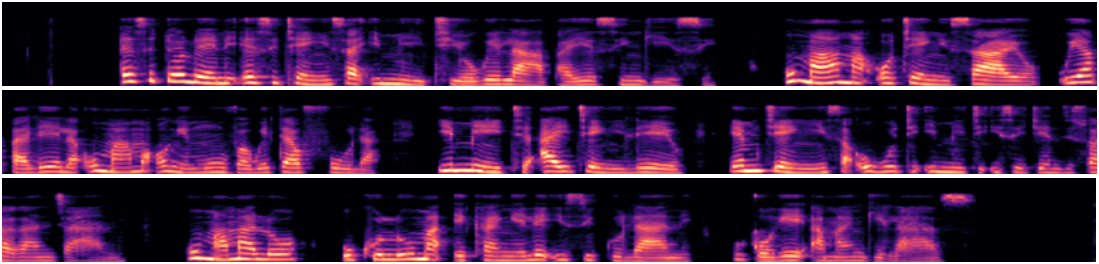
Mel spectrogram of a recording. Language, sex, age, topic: North Ndebele, male, 36-49, health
